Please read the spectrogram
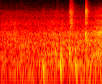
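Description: Quiet pause: faint steady background noise with two soft clicks about a second and a half in.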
